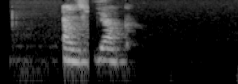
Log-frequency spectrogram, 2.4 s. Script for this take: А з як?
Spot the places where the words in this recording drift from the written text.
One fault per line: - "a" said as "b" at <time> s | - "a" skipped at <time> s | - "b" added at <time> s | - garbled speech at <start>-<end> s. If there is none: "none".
none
